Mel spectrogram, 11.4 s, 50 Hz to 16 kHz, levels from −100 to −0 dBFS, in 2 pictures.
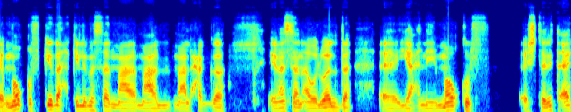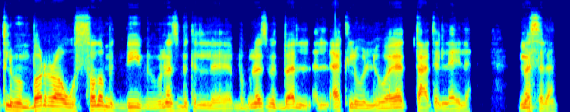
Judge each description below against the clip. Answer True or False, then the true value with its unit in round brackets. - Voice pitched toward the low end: True (105 Hz)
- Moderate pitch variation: True (3.7 semitones)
